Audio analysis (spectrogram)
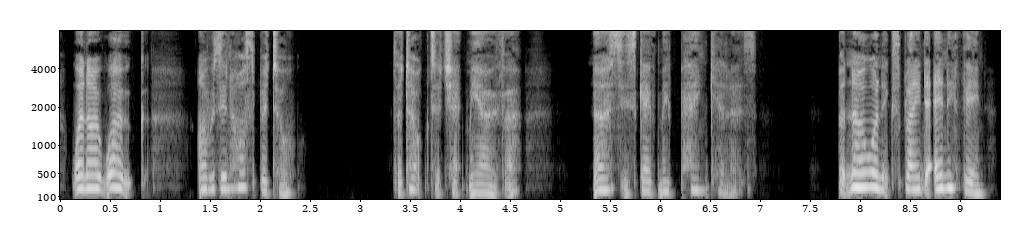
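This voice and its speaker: A woman reading an audiobook, voicing a bitter, grieving young woman with a slow, accusing drawl. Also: a little high, breathy edge, no room sound, studio quality, voice pushed up, full character voice. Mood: hushed.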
